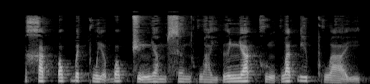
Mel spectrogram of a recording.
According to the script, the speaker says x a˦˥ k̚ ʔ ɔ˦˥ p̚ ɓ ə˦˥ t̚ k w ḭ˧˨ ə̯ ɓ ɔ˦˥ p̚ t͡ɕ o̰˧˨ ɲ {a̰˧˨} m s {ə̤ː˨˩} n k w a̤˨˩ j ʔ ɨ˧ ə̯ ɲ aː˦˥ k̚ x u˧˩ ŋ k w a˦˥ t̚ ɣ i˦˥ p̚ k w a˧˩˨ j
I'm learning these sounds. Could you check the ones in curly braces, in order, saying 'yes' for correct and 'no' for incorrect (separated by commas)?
no, yes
